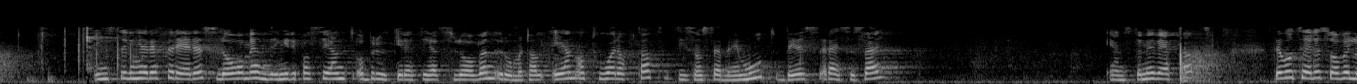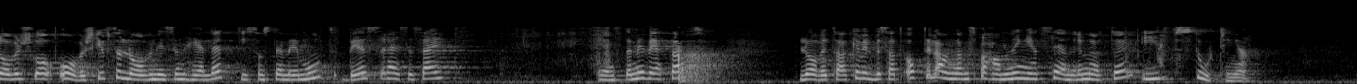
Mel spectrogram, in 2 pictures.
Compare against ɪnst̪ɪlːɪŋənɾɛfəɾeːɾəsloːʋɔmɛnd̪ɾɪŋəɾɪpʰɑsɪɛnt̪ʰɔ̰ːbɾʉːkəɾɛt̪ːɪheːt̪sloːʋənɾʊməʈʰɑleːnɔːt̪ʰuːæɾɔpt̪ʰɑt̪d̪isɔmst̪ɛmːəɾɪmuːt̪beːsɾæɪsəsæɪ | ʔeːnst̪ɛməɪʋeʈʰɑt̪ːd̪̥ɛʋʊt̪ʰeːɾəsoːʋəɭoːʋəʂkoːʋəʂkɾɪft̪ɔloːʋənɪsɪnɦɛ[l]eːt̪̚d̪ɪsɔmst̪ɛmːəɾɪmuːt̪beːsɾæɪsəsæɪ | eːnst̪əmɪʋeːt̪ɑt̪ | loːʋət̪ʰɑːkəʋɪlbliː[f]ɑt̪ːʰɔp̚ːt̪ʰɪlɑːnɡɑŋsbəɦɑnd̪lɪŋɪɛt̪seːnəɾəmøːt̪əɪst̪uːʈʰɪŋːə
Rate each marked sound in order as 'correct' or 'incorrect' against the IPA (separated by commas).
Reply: correct, incorrect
